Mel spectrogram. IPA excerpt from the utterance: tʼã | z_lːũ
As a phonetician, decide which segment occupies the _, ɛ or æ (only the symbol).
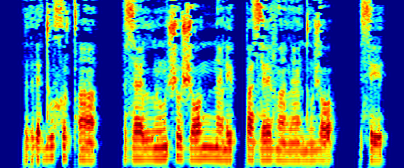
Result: æ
